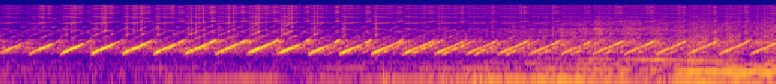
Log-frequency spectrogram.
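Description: Ambulance siren in fast yelp mode: a loud wail that sweeps upward and snaps back about three times a second. A low drone runs underneath and rises in pitch near the end.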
